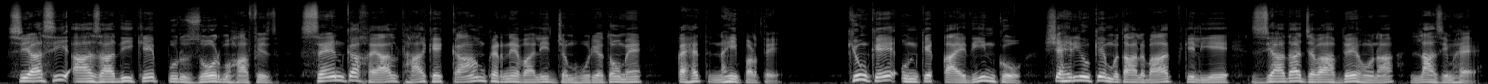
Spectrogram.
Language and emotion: Urdu, neutral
